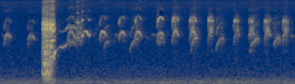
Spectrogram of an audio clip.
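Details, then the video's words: Kingfisher delivering a run of crisp, high, hooked chirps about four per second, opening with a loud sharp knock, in otherwise quiet surroundings. "burung tengkek"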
